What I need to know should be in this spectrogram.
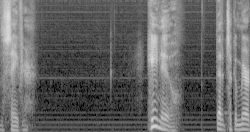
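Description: A middle-aged man speaks with animation through a headset microphone, in bursts with pauses.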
